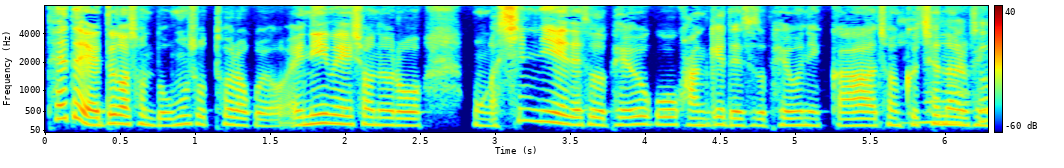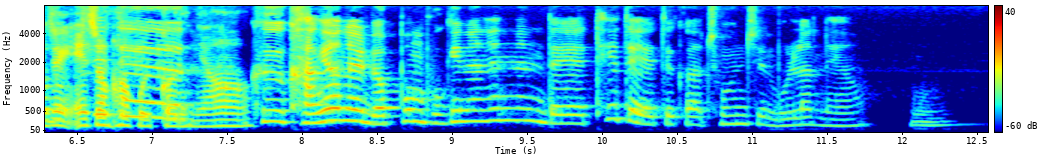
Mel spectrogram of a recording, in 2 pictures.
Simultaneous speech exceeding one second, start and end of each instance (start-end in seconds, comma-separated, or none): 5.7-7.3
